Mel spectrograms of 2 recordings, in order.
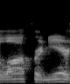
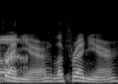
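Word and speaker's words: Lafrenière: a player like uh la franiere so what's that uh 62 and a half percent chance that la ferniere well and i i i'm i'm pronouncing his name incorrectly aren't i matt you're close enough close enough yeah you know la freniere yeah yeah but he's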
